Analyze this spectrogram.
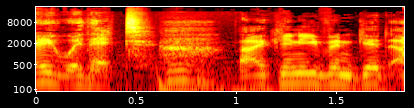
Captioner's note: Patrick gasping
